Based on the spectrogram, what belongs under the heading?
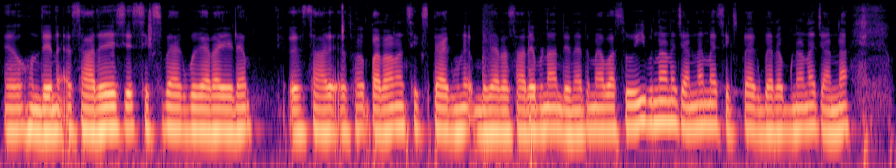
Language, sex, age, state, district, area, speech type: Dogri, male, 18-30, Jammu and Kashmir, Samba, urban, spontaneous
